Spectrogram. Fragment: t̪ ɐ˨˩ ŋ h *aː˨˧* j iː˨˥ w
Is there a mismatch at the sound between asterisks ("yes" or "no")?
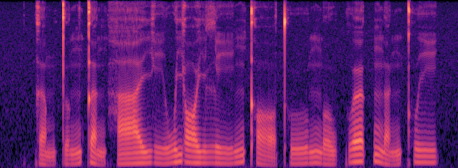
no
